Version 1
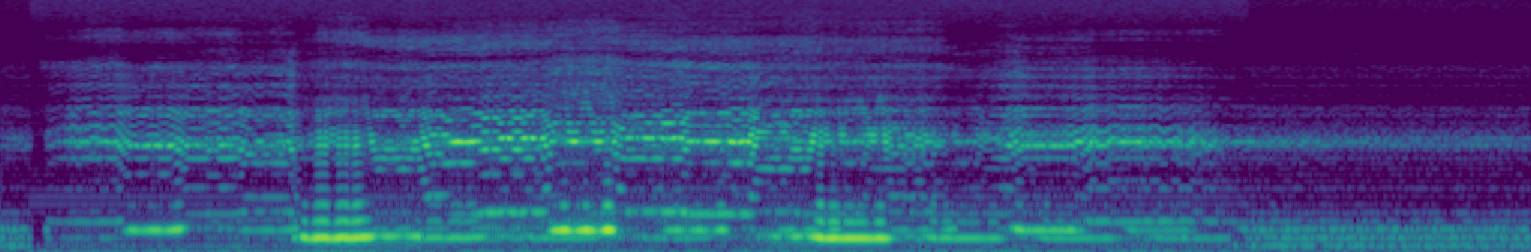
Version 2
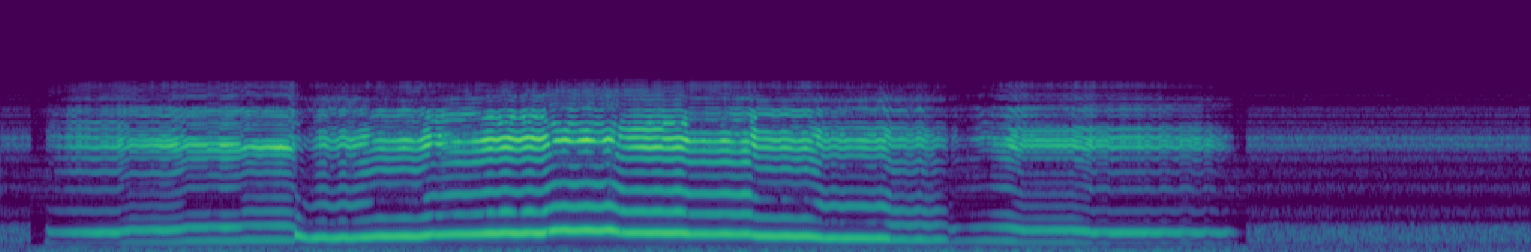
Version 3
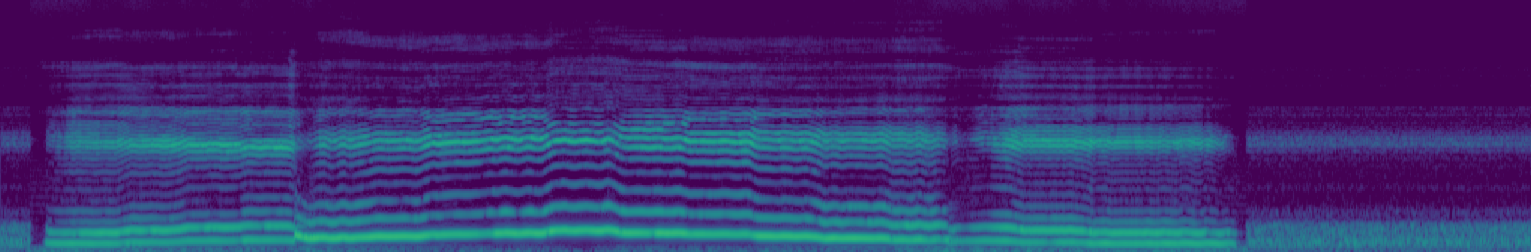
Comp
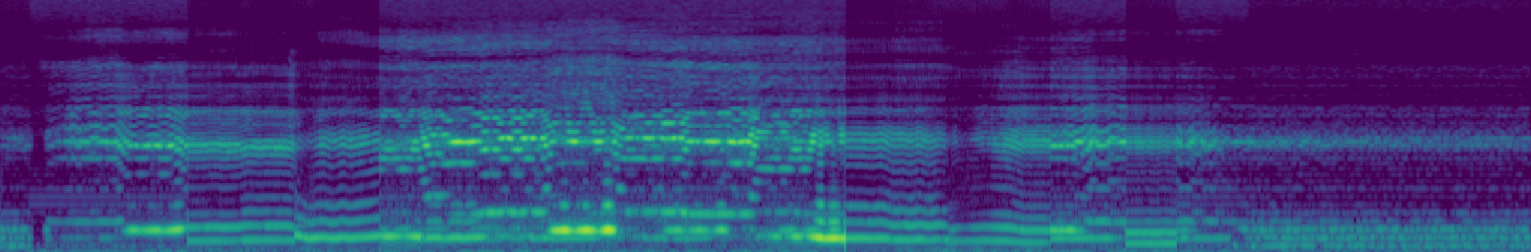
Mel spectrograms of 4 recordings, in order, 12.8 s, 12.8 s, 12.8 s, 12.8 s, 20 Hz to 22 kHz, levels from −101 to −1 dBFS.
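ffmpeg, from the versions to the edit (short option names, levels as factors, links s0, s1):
-filter_complex "[2:a]asplit=3[s0][s1][s2];[0:a]asplit=4[s3][s4][s5][s6];[s3]atrim=end=1.562[s7];[s0]atrim=start=1.558:end=3.162[s8];[s4]atrim=start=3.158:end=7.042[s9];[s1]atrim=start=7.038:end=8.752[s10];[s5]atrim=start=8.748:end=9.382[s11];[s2]atrim=start=9.378:end=9.802[s12];[s6]atrim=start=9.798[s13];[s7][s8]acrossfade=d=0.004:c1=hsin:c2=hsin[s14];[s14][s9]acrossfade=d=0.004:c1=hsin:c2=hsin[s15];[s15][s10]acrossfade=d=0.004:c1=hsin:c2=hsin[s16];[s16][s11]acrossfade=d=0.004:c1=hsin:c2=hsin[s17];[s17][s12]acrossfade=d=0.004:c1=hsin:c2=hsin[s18];[s18][s13]acrossfade=d=0.004:c1=hsin:c2=hsin"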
